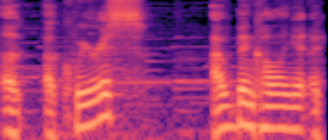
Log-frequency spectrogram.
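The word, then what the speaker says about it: cuirass: I guess it's called a a quirus. I've been calling it a curious, but then I found out I was saying it wrong.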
